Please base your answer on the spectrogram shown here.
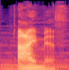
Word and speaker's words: Aemeath: Imth. Okay, I must have been mispronouncing it this whole time.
